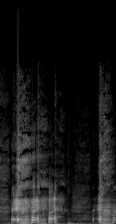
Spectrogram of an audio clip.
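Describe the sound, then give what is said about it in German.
Several short, harsh coughs from a person, loud and rough with a voiced, throaty edge, coming in quick bursts with a brief gap before the last. “Muss ich husten und mal lachen.”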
